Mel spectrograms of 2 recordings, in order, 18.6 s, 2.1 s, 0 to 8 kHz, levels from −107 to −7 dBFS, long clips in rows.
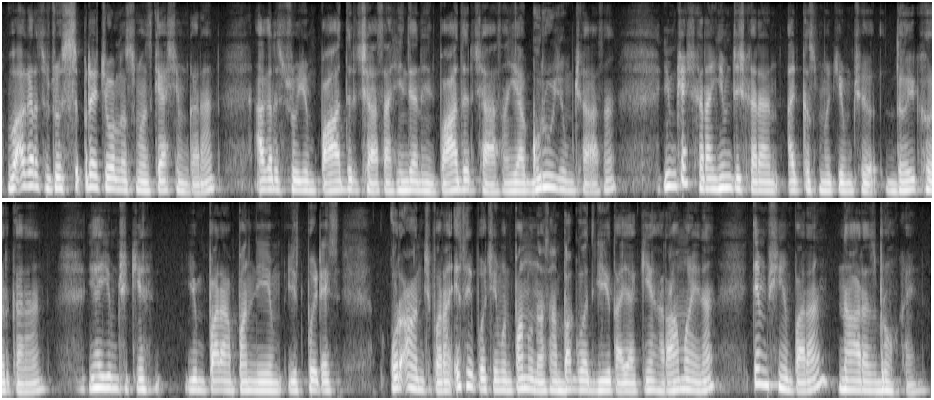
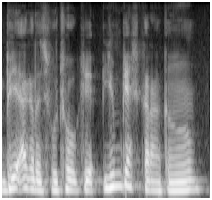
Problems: none marked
